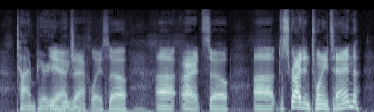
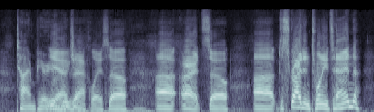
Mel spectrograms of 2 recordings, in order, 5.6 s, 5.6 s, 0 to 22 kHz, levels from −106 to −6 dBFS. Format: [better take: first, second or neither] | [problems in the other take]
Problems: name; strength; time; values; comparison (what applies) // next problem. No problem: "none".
first | distortion; slight; 10 dB below the speech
